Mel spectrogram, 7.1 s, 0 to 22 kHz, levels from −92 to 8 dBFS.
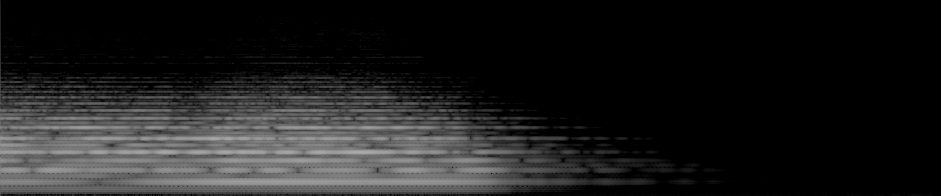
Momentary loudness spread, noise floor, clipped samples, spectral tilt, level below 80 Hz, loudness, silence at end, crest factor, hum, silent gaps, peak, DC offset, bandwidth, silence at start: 10 LU; under -90 dBFS; under 0.1%; -7.5 dB/octave; -88 dBFS; -29 LUFS; 3.15 s; 14 dB; none; none; -18 dBFS; under 0.1%; 7 kHz; 0 s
